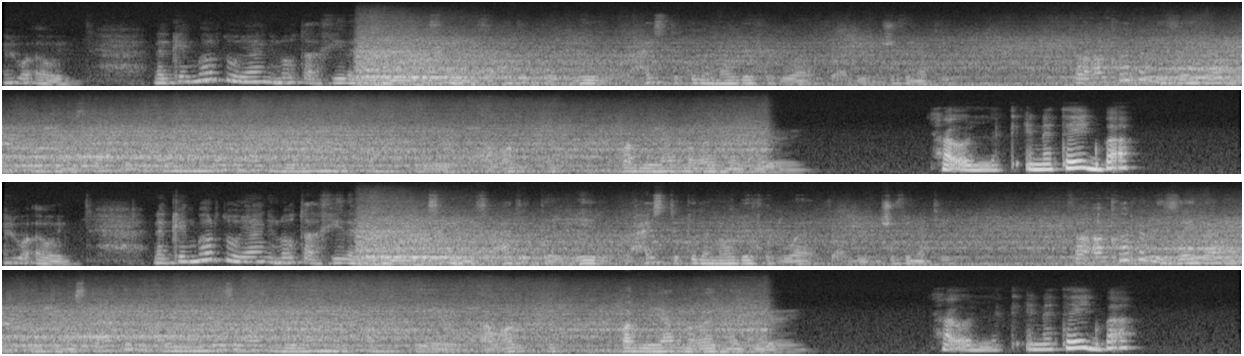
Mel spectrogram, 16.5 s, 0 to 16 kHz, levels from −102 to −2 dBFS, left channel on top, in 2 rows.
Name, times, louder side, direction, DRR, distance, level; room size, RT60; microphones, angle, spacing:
voice 1, 0.0-6.3 6.8-12.0 12.4-13.6, right 2 dB, 65° right, 0.8 m, -34 dB
sound 1, 2.3-13.4, equal, ahead, 0.4 m, -33 dB
voice 2, 14.5-15.8, left 4 dB, 70° left, 0.3 m, -25 dB
4.9 x 2.2 x 3.9 m
head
